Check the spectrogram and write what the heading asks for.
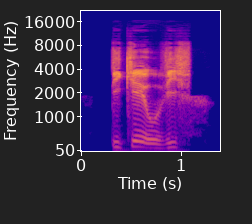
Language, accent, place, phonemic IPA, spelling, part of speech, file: French, France, Lyon, /pi.ke o vif/, piquer au vif, verb, LL-Q150 (fra)-piquer au vif.wav
- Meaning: 1. to arouse, to excite 2. to cut to the quick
